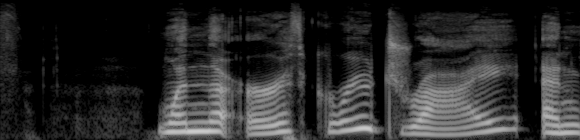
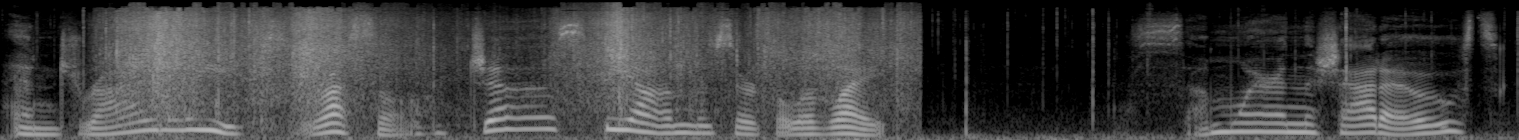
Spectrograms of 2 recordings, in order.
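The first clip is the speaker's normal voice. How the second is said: soft, unhurried campfire scene-setting; softly told spooky campfire opening; hushed spooky storytelling; 6 dB quieter than usual. Acted. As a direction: draw listeners into a quiet, eerie night.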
